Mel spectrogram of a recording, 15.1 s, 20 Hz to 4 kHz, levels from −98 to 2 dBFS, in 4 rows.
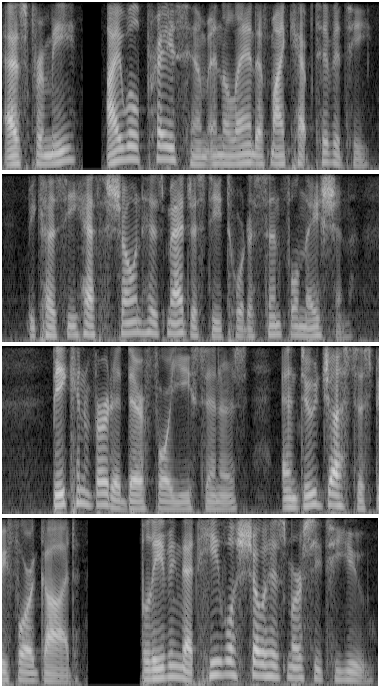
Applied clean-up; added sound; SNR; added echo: none; none; none; none.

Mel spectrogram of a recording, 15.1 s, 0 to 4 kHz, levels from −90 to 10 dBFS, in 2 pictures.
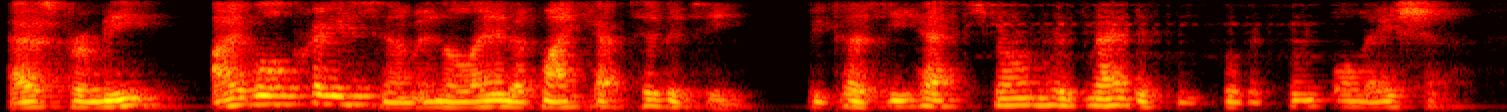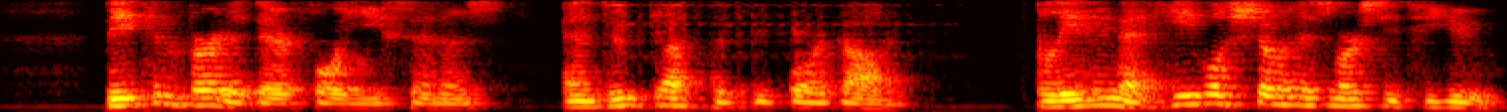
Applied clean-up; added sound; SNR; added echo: neural mask model DeepFilterNet 3.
